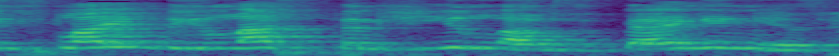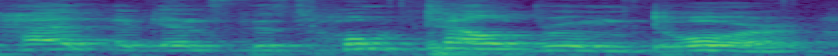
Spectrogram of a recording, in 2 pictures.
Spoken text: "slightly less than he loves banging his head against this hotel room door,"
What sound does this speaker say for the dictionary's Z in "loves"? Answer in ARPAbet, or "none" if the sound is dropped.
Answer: Z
